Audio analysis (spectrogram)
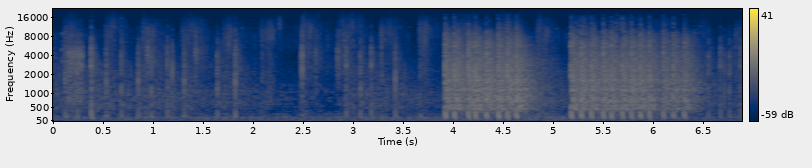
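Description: Close-quarters automatic gunfire in Arma during a large 100+ player team battle: distant rattling shots, then two loud nearby sustained bursts, with occasional footsteps.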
